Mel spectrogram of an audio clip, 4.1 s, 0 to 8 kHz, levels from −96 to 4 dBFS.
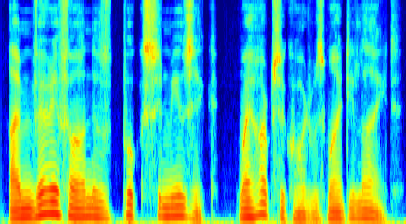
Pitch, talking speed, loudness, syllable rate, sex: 110 Hz, 190 wpm, -17 LUFS, 4.9 syllables/s, male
